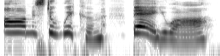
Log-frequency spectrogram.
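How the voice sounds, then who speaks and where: A woman's voice: sits high, sing-song, moderate pace, fairly bright tone, no room sound, studio quality. Actress as lilting, demure young lady. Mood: polite. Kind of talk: period stage acting for radio play.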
